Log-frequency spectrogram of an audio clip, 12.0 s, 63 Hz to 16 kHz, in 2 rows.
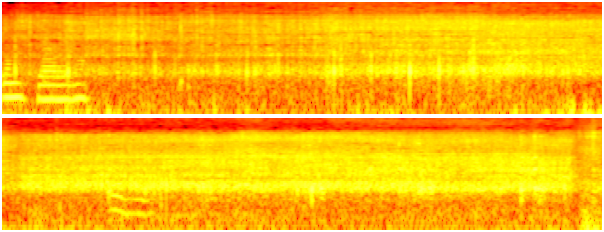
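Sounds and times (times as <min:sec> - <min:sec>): chicken sizzling in hot oil: 0:00.0 - 0:12.0.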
